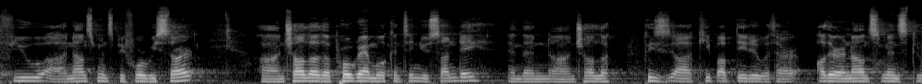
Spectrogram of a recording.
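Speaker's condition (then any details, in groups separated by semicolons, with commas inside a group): No condition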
